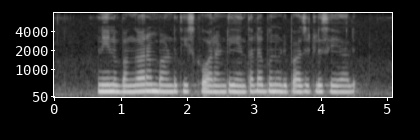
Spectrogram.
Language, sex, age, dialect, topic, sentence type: Telugu, female, 18-24, Southern, banking, question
